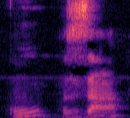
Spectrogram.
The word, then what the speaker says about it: cousin: is silent leur cousin cousin single s zo sound cousin dans le jardin তাহলে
